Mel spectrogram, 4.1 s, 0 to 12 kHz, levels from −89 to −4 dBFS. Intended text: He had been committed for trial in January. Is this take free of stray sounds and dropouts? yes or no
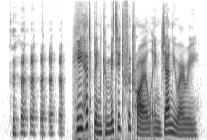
no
